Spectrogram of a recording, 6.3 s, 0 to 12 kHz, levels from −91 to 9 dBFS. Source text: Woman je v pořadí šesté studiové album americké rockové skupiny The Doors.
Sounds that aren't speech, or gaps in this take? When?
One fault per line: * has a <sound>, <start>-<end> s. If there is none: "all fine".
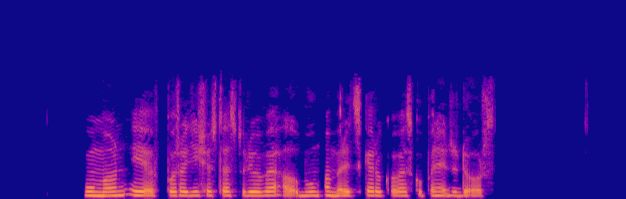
all fine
